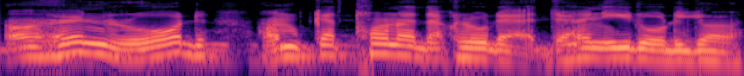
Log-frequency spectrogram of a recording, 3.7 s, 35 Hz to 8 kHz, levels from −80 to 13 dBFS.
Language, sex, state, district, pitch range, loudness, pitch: Maithili, male, Bihar, Madhepura, 115-160 Hz, -13 LUFS, 135 Hz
